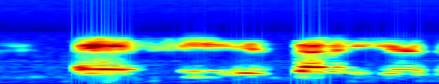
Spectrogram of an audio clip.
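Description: A woman's voice speaking in short, high, sing-song phrases with brief pauses between them.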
